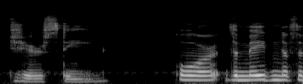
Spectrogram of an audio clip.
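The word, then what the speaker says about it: Geierstein: offering it for sale Anne of gyrostein pronounced jerstein or the maiden of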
